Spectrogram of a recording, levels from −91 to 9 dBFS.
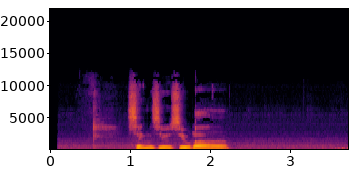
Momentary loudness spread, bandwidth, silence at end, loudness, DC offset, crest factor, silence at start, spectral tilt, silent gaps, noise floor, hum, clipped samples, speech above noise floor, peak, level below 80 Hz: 24 LU; 11.5 kHz; 0.05 s; -19 LUFS; under 0.1%; 20 dB; 0.55 s; -5.5 dB/octave; none; -51 dBFS; none; under 0.1%; 32 dB; -4 dBFS; -66 dBFS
